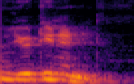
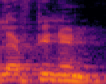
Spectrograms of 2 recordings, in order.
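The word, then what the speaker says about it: lieutenant: इसका जो correct pronunciation है वो क्या है दोस्तों? लटिनेंट। क्लियर? लेकिन आम भाषा में इसको जैसे हम यूजुअली बोलते रहते हैं लेफ्टिनेंट।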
